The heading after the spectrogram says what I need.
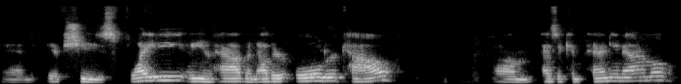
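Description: A middle-aged cattle expert explains calving over a video call from a room at home, speaking casually and practically with many fillers and restarts. His voice is medium-pitched and unhurried, and the webcam microphone cuts off the highs.

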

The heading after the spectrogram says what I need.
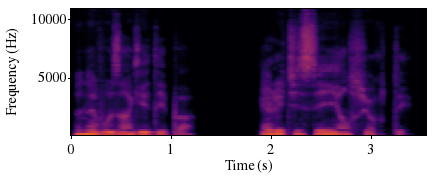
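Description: A woman voicing a kindly, calm farm servant woman in a gentle, soothing manner, read in an audiobook. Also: medium pitch, moderate pace, lightly acted. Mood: reassuring.

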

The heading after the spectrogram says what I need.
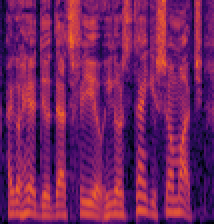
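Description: A man hosting a podcast, telling a comic story in an animated, profane way and acting out other people's lines. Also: a little high, quick pace, no room sound. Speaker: podcast host.

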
